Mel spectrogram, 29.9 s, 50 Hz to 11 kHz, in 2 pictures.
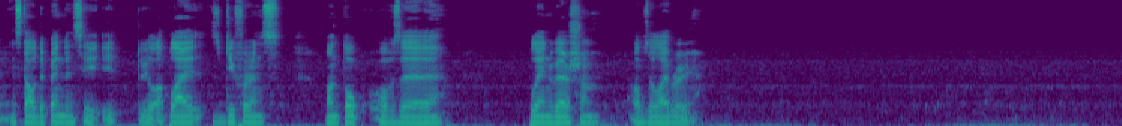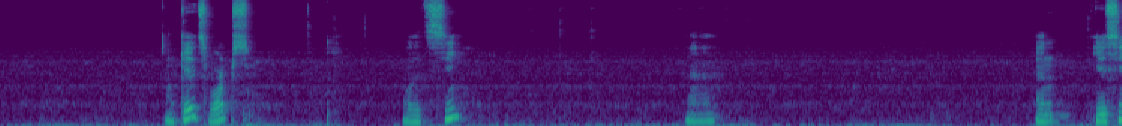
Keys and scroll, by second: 17.3 super+Tab.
